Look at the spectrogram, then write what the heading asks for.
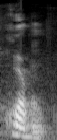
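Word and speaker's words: ಕೊಡು: जब बोलने के विकल्प के रूप में 'give it' का उच्चारण ' khodu', 'give it khodu' और 'please give' का उच्चारण 'khodi' या 'khodri' होता है।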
